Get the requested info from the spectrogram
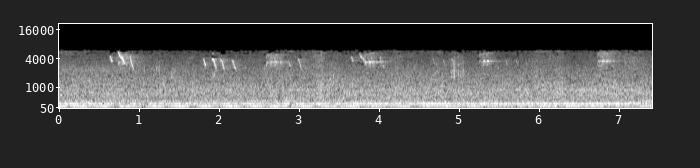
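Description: Bird chirping outdoors: short high notes every second or so, with a quick run of three about two seconds in, over a steady low hum and constant background hiss.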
